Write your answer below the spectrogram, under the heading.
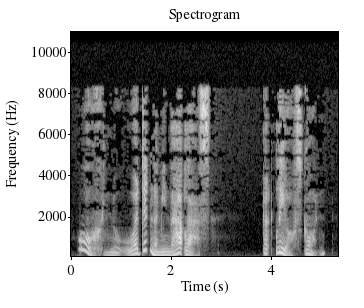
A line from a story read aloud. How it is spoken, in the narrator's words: she added in a softer tone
